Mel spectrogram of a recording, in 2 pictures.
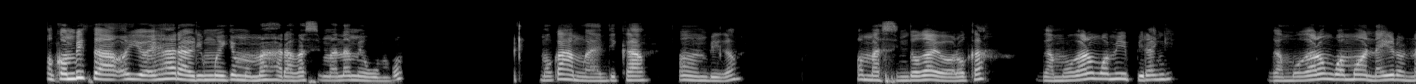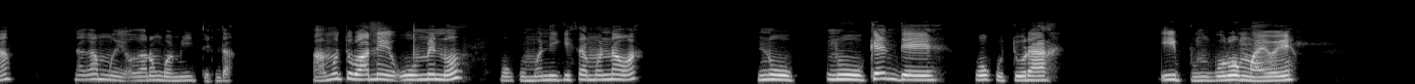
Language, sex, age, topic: Oshiwambo, female, 25-35, agriculture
